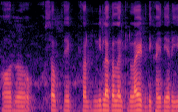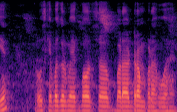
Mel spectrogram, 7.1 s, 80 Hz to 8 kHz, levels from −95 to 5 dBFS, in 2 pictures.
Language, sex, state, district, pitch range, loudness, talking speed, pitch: Hindi, male, Maharashtra, Pune, 120-125 Hz, -27 LUFS, 175 wpm, 120 Hz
